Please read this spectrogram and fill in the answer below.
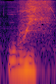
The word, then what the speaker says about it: Huy: Et de Bruxelles, on est allé vivre dans une petite ville qui s'appelle Uy. Ça ne s'écrit pas comme ça se prononce. Donc c'est H-U-Y.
